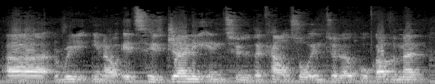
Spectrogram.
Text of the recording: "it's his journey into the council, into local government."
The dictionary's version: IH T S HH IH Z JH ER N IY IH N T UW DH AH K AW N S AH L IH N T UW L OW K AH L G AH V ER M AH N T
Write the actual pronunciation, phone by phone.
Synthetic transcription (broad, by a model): IH T S HH IH Z JH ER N IY IH N T UW DH AH K AW N S AH L IH N T UW L OW K AH L G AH V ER M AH N T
